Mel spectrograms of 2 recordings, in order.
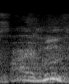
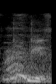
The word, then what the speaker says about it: Freiermuth: say their own name, he says Pat Freiermuth, the U in there. But the fans say move, Fryer moves, right? So we asked him, we talked to him on Friday, said, how do you say your name properly? He said, Freiermuth.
